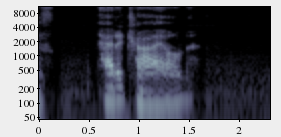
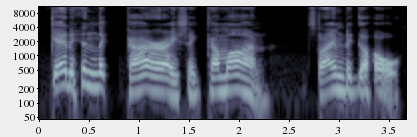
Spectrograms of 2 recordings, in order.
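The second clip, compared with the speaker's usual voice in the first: high, raised call to get in; 7 semitones higher, 3 dB louder than usual. Retold or imitated. Driver calling his friend back to the taxi, raised. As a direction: call him back, pitched up.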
